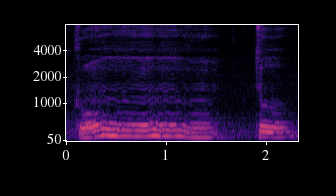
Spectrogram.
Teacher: N-nya itu berubah menjadi eng · Ku masuk ke nun, nun mati berwarna hijau, artinya apa? N itu berubah menjadi eng. Nah engnya kita tahan dua ketukan di mana, di ca-nya, dengungnya di ca dia.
